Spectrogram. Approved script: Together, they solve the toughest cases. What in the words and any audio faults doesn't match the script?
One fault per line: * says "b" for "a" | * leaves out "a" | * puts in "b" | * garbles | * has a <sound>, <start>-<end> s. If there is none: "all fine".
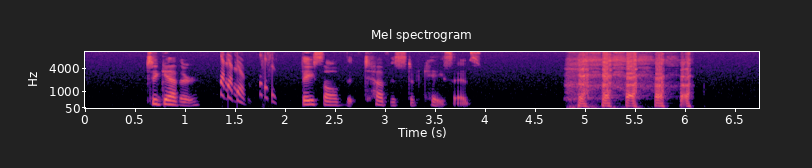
* has a chirp, 1.4-1.9 s
* puts in "of"
* has a laugh, 4.8-6.1 s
